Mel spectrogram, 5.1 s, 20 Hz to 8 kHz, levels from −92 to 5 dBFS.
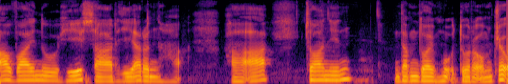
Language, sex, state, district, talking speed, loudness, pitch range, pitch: Mizo, male, Mizoram, Aizawl, 200 wpm, -17 LUFS, 100-120 Hz, 110 Hz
